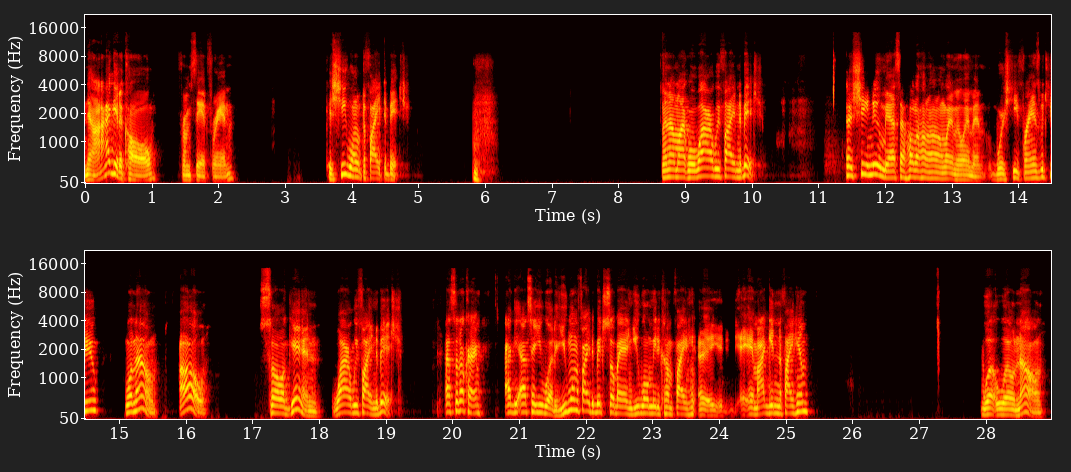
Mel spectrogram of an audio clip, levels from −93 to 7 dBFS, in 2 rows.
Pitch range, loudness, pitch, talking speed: 135-195 Hz, -24 LUFS, 165 Hz, 195 wpm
